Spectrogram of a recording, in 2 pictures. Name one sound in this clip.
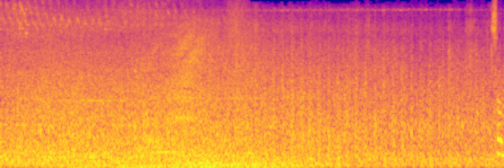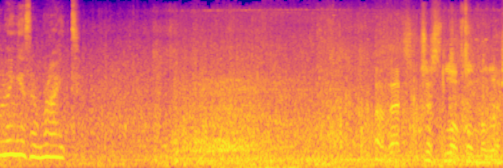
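A helicopter's rotor thumps overhead.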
